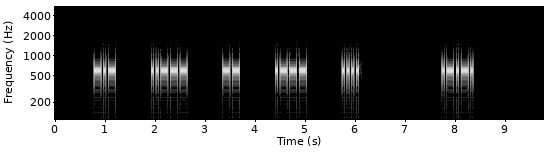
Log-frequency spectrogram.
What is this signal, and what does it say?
Morse code, heard as a keyed tone, about 25 wpm, spaced as for 10 wpm, 600 Hz. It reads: K2MJH <AR>
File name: QSO402 10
